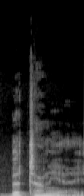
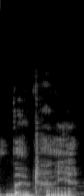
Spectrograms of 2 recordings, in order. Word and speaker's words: Botania: Yeah, but it's just that way he pronounces Botania, and it's like, it's Botania, it's not Botania. You don't go to a botanical garden.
